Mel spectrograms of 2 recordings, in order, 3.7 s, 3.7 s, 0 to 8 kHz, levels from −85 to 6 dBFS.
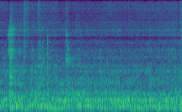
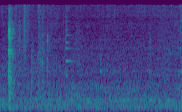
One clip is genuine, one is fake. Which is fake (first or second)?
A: first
